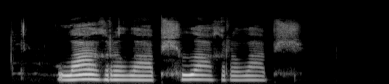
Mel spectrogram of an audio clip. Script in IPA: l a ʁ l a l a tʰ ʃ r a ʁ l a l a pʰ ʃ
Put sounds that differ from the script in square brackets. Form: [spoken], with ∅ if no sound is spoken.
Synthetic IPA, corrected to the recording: l a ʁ [r] a l a [pʰ] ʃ [l] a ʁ [r] a l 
